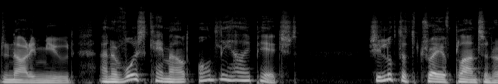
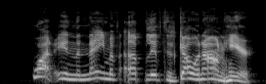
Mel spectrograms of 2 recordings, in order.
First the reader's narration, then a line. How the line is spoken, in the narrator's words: the captain spat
